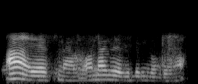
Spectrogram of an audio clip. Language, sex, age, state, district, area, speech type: Tamil, female, 18-30, Tamil Nadu, Tiruvallur, urban, conversation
